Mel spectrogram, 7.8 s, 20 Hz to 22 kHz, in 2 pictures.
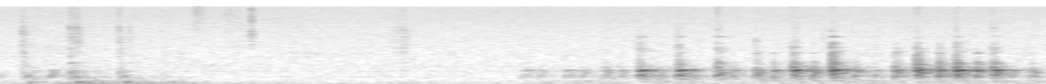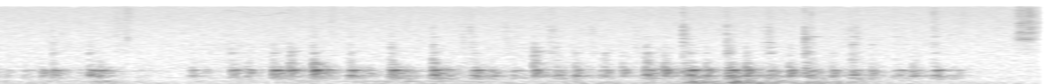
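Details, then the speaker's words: Loose, rattly clunks as an excessively worn lower ball joint, boot removed, is rocked by hand showing much play, on a 2006 Dodge Ram 1500 4WD (third generation) during ball joint replacement. "once that boot has been removed you can see there is quite a bit of play in the ball joint it's extremely sloppy when it moves around and hopefully you're able to hear the clunking"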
